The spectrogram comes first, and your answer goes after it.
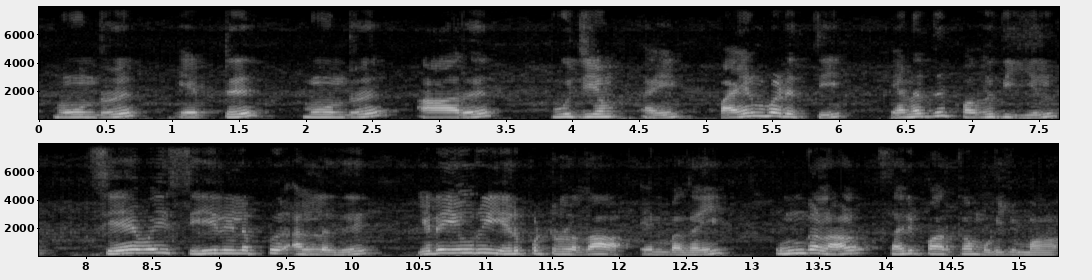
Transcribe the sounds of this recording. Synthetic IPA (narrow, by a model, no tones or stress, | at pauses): muːndrɯɛʈːɯ | muːndrɯaːɾɯ | puːd͡ʒɪjɐmɐɪpɐjɐnpɐɽɯt̪ːi | ɛnɐðɯpɐɣɯðɪjɪl | seːʋɐɪsɛjɐlɪɻɐpːɯʔɐlːɐðɯ | ɪɽɐjuːɾɯeːɾpɐʈːɯɭːɐðaːɛnbɐðɐɪ | ʊŋɡɐɭaːlsɐɾipːaːɾkɐmʊɽɪjɯmaː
